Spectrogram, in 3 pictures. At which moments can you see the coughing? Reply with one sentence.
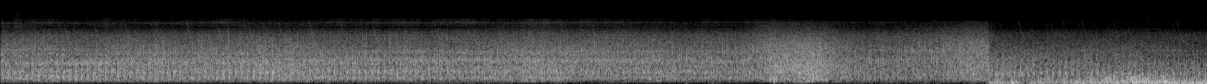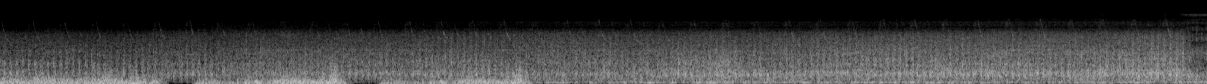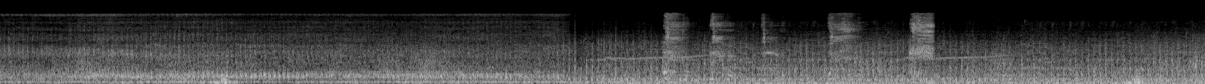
You can hear the coughing from 30.8 to 33.5 s.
